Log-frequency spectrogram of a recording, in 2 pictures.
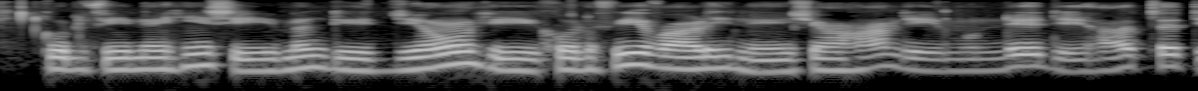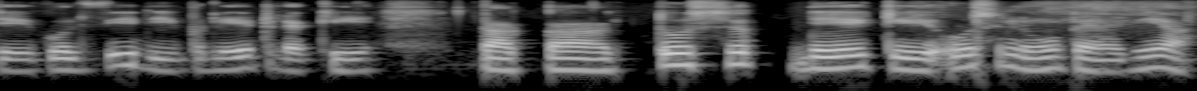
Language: Punjabi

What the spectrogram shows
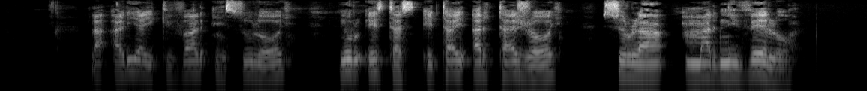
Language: Esperanto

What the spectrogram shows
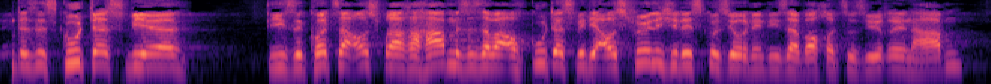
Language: German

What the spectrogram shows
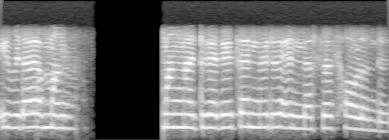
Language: Malayalam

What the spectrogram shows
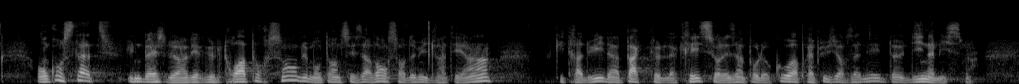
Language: French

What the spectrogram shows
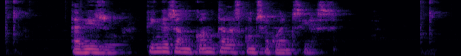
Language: Catalan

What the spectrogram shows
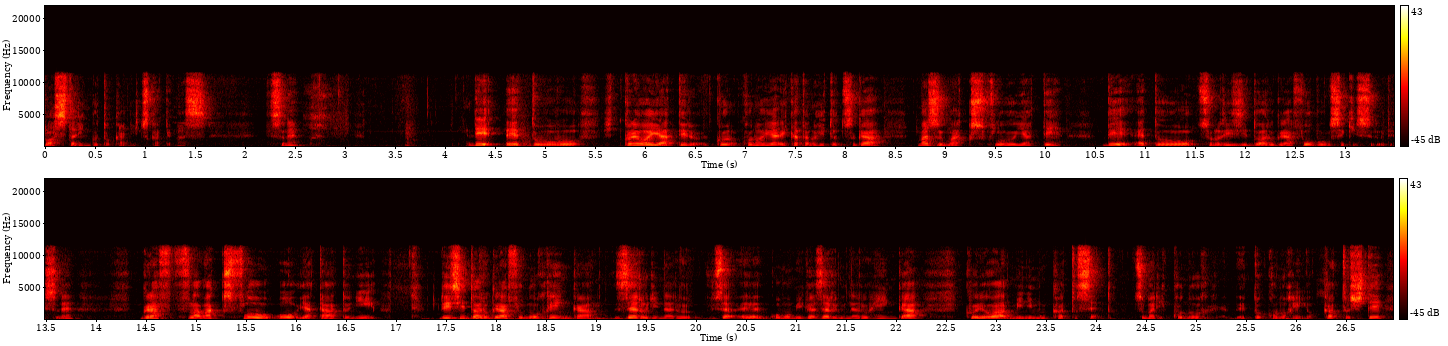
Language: Japanese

